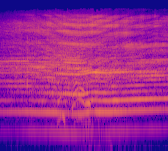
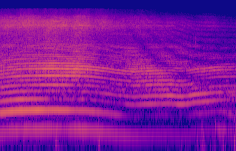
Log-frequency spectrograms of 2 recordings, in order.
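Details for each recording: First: Glow-fuel RC model plane engine screaming steadily at high rpm with a hollow, echoing edge to the note after a glow plug change; the muffler had worked loose. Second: RC plane glow engine in flight: steady, high-pitched buzz holding its pitch with only a gentle dip and no sputter or misses; runs cleanly, though the mixture is later judged a little off.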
